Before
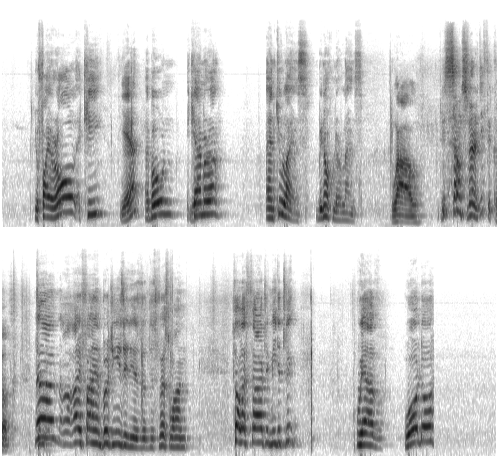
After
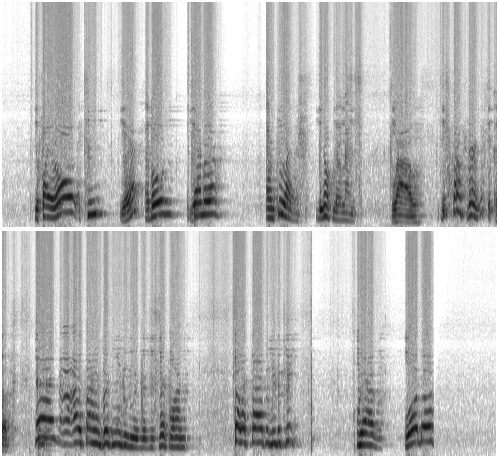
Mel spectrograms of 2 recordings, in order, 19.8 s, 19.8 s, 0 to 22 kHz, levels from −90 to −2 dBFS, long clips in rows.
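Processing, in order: bit-reversed sample order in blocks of 16 samples; low-pass that closes with the level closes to 620 Hz, closed at -16.5 dBFS; in parallel at 0 dB: peak limiter -13.5 dBFS, peak gain reduction 9 dB; on the sum: sampling jitter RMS 0.027 ms

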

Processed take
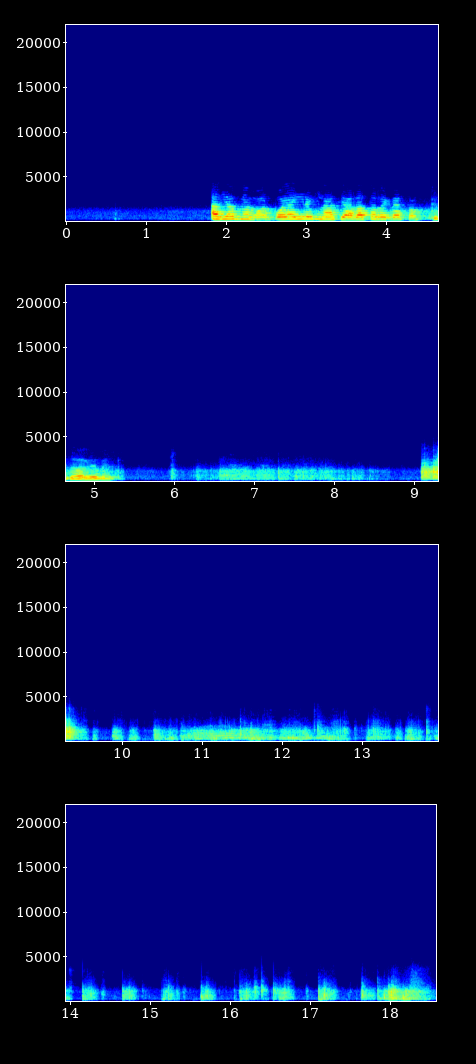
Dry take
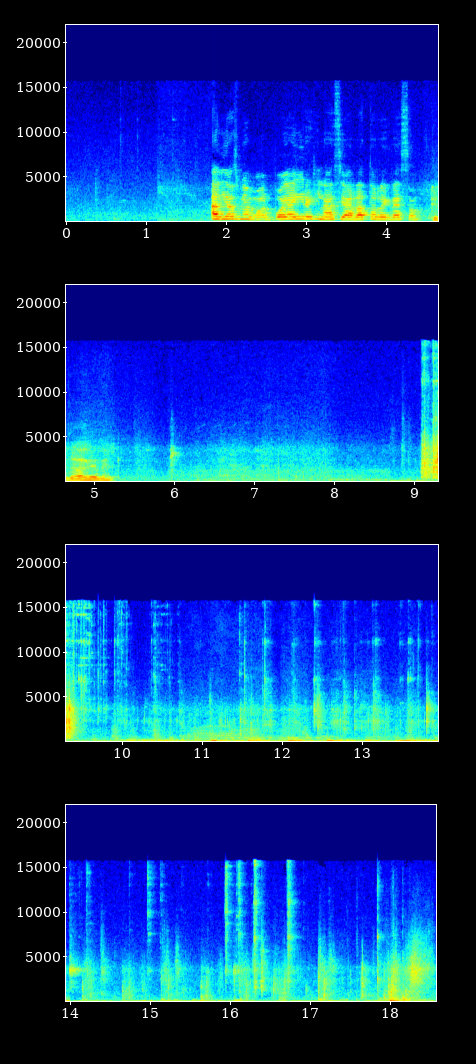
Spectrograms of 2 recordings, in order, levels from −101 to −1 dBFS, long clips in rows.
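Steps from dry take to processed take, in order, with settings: octave divider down 2 oct, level -1 dB; elliptic band-pass 280–1200 Hz, stop band 70 dB; gate -51 dBFS, range -15 dB; trim -2.5 dB

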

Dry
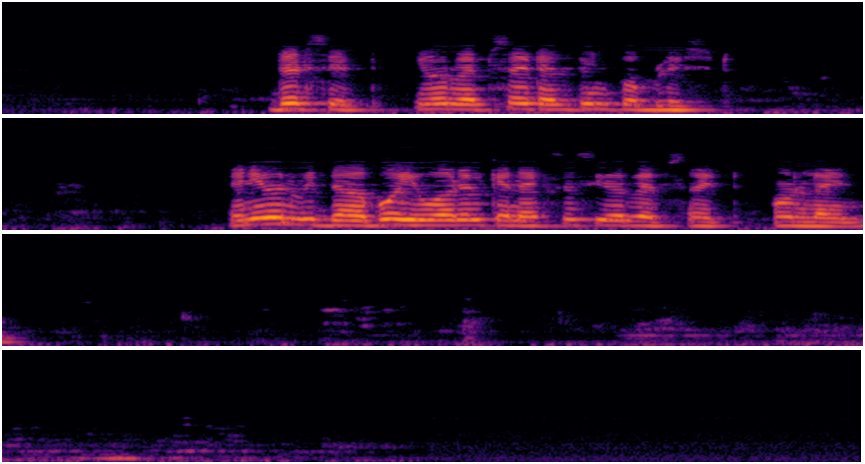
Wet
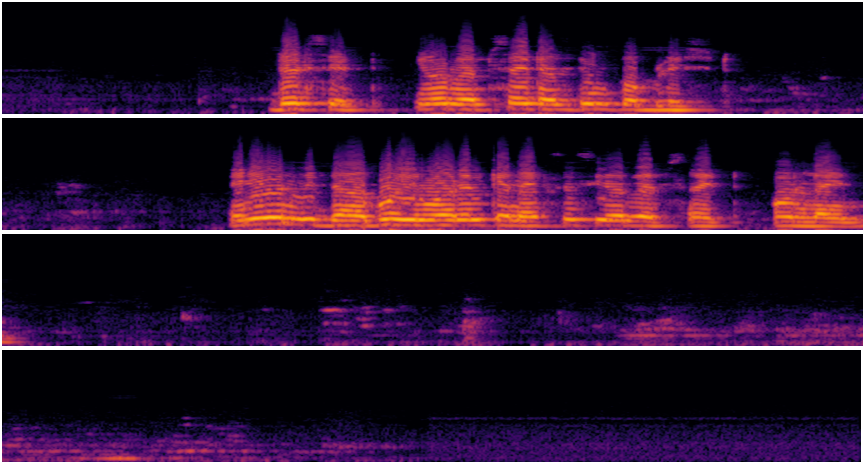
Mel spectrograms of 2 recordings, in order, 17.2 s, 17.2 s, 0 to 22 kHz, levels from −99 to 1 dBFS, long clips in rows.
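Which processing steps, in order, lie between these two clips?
overdrive pedal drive 20 dB, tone 1.3 kHz, clips at -15.5 dBFS; trim +3.5 dB

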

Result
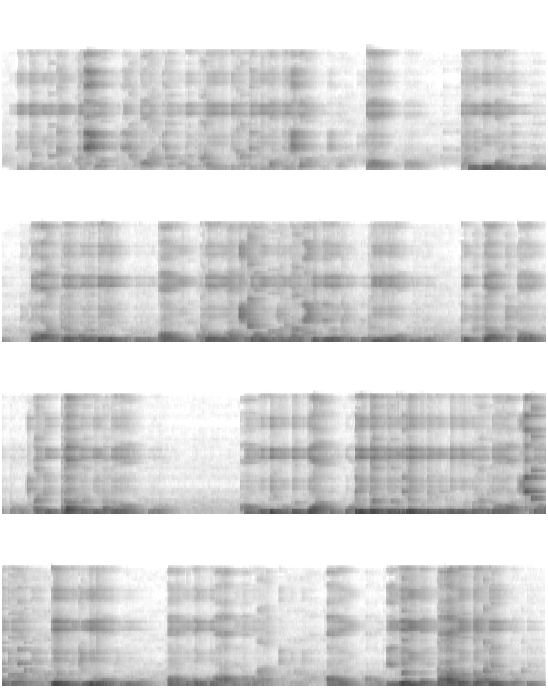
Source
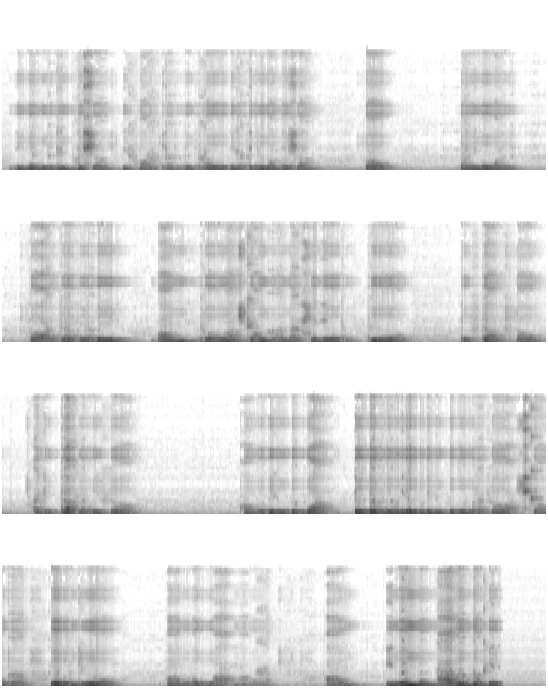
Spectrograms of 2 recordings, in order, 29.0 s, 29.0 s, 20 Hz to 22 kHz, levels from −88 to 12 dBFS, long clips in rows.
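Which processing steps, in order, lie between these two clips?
spectral sustain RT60 0.65 s; high-pass 1 kHz 24 dB/octave, from 6.22 s 450 Hz; echo from a far wall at 85 m, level -12 dB

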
